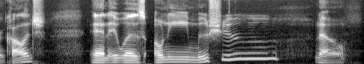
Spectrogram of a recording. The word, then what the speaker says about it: Onimusha: And it was Onimusha? No. It's Onimusha.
